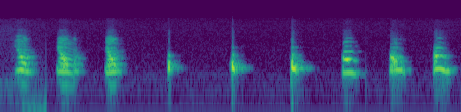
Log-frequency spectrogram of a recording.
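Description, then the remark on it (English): A person imitates a hen turkey by natural voice with nine soft, muted yelps, spaced evenly in a steady rhythm, each a short nasal note, quiet with silence between them. “It's very soft, muted yelps, okay? And all that does is tell him that there's a hen there, okay?”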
